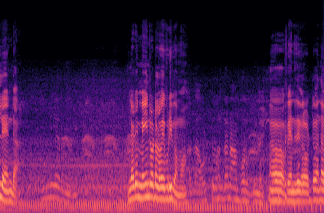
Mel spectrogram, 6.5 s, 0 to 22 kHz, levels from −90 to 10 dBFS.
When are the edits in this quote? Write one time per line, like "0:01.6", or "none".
none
